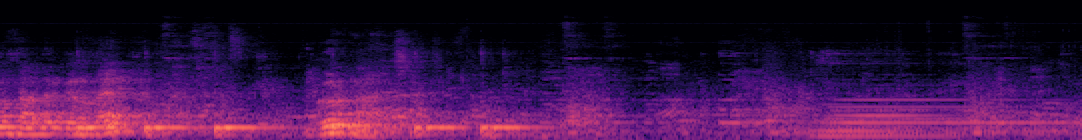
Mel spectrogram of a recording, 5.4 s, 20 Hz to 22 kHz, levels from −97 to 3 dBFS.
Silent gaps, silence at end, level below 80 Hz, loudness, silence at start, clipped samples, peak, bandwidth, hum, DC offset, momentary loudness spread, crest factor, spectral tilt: none; 0 s; -64 dBFS; -32 LUFS; 0 s; under 0.1%; -14 dBFS; 7.6 kHz; none; under 0.1%; 19 LU; 18 dB; -9 dB/octave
